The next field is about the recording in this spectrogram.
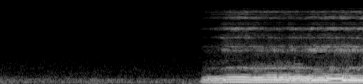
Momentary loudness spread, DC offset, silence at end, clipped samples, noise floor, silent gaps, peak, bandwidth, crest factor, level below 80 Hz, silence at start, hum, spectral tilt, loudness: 10 LU; under 0.1%; 0 s; under 0.1%; -48 dBFS; none; -2 dBFS; 13.5 kHz; 14 dB; -46 dBFS; 2 s; none; -7.5 dB/octave; -15 LUFS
